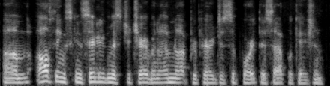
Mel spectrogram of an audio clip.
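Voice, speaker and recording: A Canadian man on a planning committee giving measured, hesitant remarks at a public hearing. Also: mid-range voice, fairly even intonation, gravelly, no echo. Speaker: committee member.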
